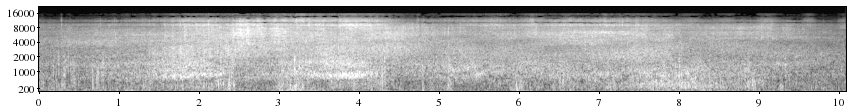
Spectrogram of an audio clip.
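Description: Street ambience of wind gusting on the microphone and passing traffic, swelling about two to four seconds in.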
